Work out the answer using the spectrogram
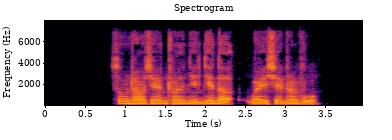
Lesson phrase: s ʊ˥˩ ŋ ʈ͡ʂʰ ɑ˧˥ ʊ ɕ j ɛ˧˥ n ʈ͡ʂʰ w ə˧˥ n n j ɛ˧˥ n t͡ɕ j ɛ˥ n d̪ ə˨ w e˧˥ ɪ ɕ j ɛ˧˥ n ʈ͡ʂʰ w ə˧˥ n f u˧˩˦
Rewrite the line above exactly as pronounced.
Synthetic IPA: s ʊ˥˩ ŋ ʈ͡ʂʰ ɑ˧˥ ʊ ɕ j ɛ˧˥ n ʈ͡ʂʰ w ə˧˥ n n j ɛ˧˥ n t͡ɕ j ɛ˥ n d̪ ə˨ w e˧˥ ɪ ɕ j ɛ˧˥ n ʈ͡ʂʰ w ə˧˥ n f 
